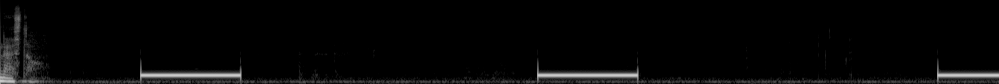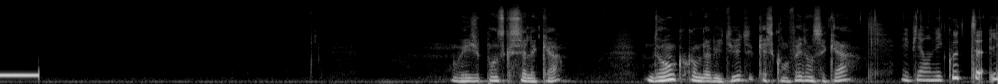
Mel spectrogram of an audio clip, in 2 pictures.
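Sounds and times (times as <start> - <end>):
speech: 0.0 - 0.5, 14.5 - 15.7, 16.4 - 19.9
telephone line ringing with no answer: 1.4 - 2.4, 5.4 - 6.4, 9.4 - 10.4.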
